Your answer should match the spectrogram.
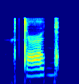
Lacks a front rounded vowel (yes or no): yes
